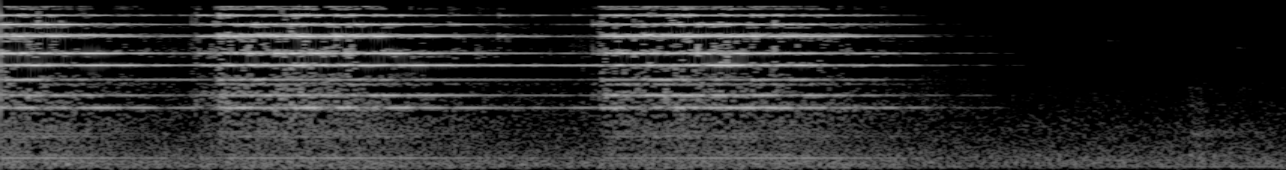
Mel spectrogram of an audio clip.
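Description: Altar bells (sanctus bells) rung at the elevation of the host during the consecration: a bright cluster of high ringing tones, shaken again about a second and a half in and again about four seconds in, dying away after about six seconds.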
